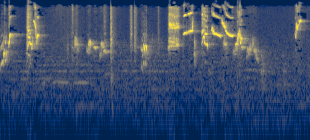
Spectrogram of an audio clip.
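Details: Oriental magpie-robin lure song meant to provoke a kept bird into singing and fanning its tail: varied bursts of high whistles, sharp chips and downslurred notes, with loud phrases clustered near the middle and end.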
